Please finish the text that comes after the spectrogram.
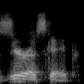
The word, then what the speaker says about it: xeriscape: spelled x-e-r-i-s-c-a-p-e so yeah so many people say zero escape but it is zero escape right yeah yeah so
